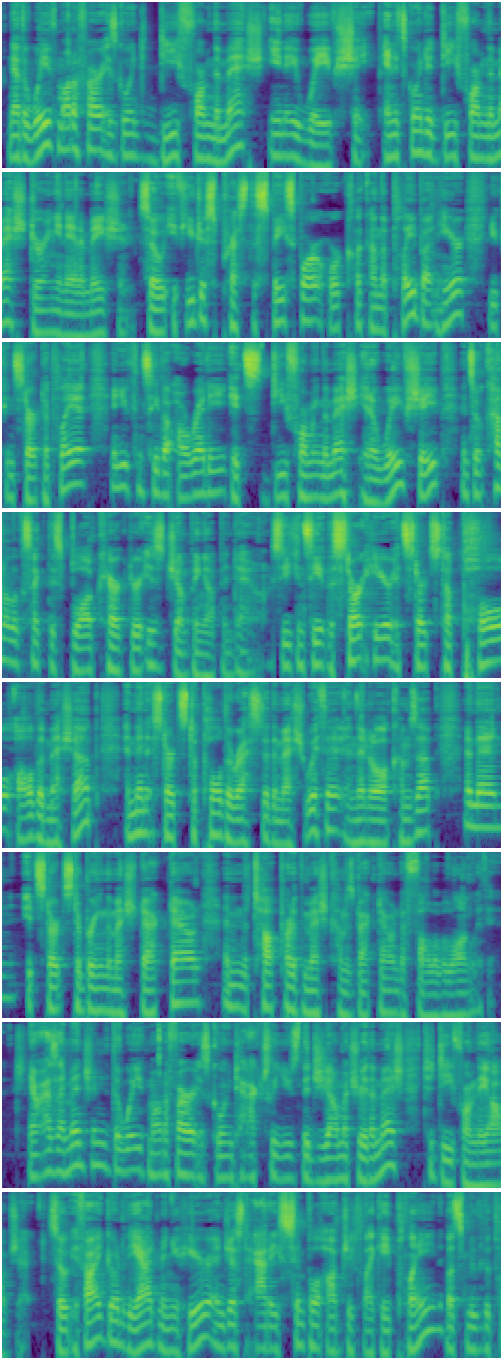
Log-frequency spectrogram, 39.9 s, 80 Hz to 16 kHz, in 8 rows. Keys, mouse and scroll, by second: 9.1-9.8 middle drag, 9.2 space, 9.6-10.3 scroll down 1, 10.4 middle drag, 10.8 middle drag, 11.0-11.8 scroll up 1, 11.3 middle click, 12.1-12.8 scroll down 1, 12.7 middle click, 13.5-14.7 middle drag, 14.2-14.7 scroll up 1, 14.8 scroll down 2, 17.6-19.3 drag, 17.6 space, 19.7-20.1 drag, 20.1 Right, 20.3 Right, 21.9-23.2 middle drag, 23.2 Right, 23.4 Right, 23.5 Right, 23.7 Right, 24.3-24.6 middle drag, 24.5-25.2 scroll up 1, 24.9-25.8 middle drag, 25.8 Right, 26.2 Right, 27.7 Right, 27.9 Right, 28.0 Right, 28.3 scroll down 1, 28.4-29.4 middle drag, 29.1 Right, 29.3 Right, 29.6-29.9 middle drag, 29.7 Right, 30.2 space, 30.7-31.5 shift+scroll down 3, 31.0-31.6 middle drag, 32.1-32.8 middle drag, 33.3-34.4 shift+middle drag, 33.9 space, 34.6-36.5 shift+middle drag, 35.6 a, 37.9 click, 38.6-39.3 shift+scroll down 1, 38.8 shift+middle click, 38.9 g, 39.5-39.9 drag, 39.8-39.9 scroll up 2.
